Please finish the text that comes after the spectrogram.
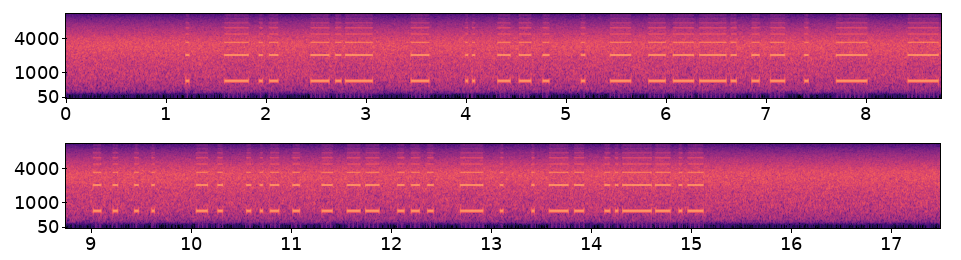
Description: Beeps of irregular length, with radio hiss. There is no code.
